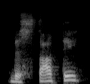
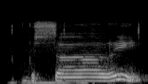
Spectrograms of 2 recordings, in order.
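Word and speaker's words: בְּשָׂרִי: How do you say my flesh, my meat? Bisati? Bisari. Bisari. Bisari means flesh.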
